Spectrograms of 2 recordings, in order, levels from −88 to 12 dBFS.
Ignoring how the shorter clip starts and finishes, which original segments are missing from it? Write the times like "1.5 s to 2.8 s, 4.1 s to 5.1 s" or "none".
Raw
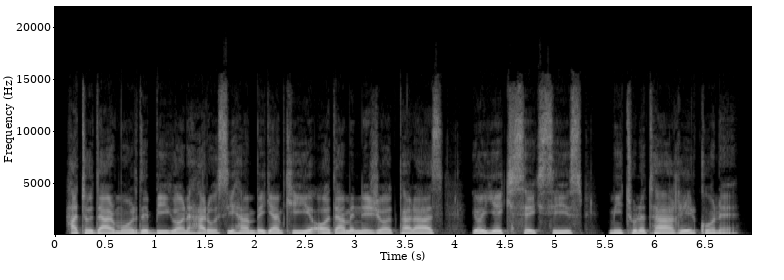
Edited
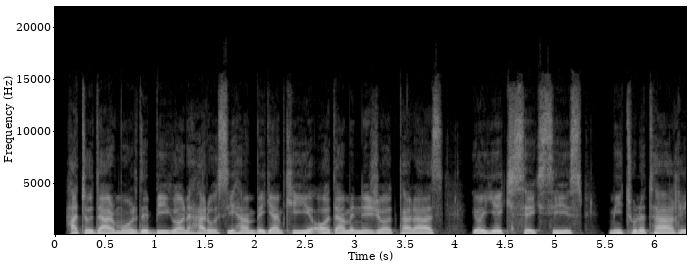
none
